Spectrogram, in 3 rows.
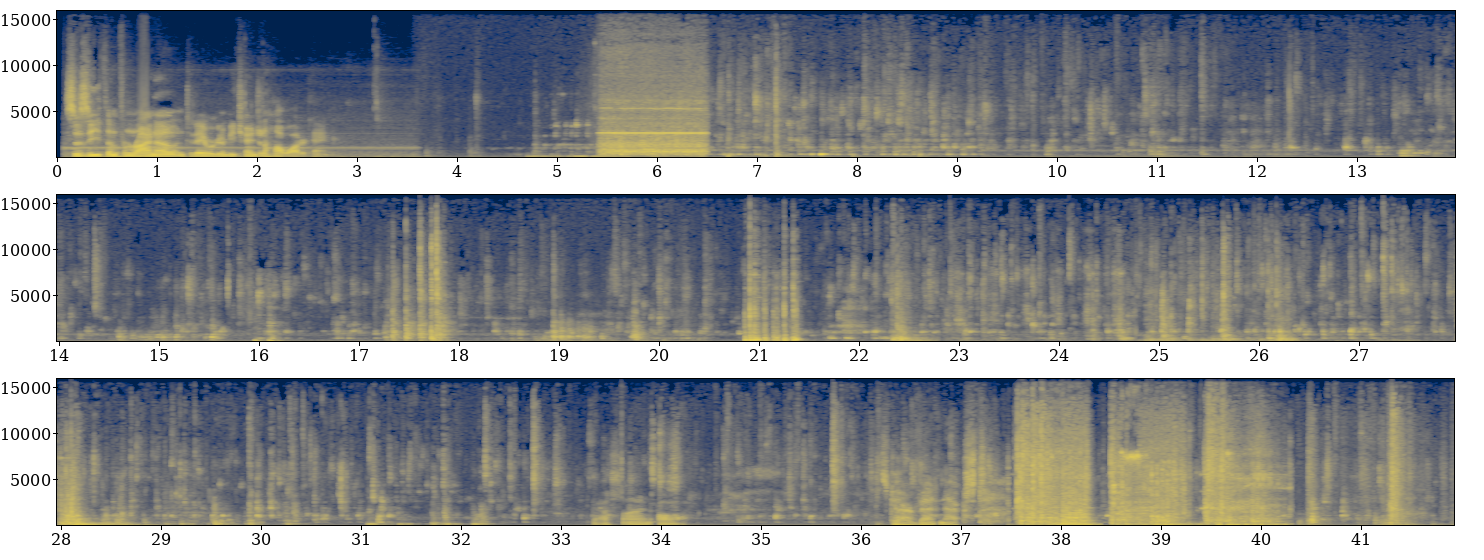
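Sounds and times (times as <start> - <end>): water running: 4.8 - 41.9
loud noisy burst: 5.4 - 6.5
plumbing knocks and clanks: 20.8 - 21.5.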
